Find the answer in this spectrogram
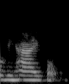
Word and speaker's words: vehicles: Vehicle has the S on the end, so you have to say the S.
